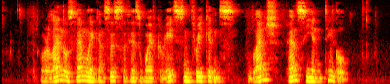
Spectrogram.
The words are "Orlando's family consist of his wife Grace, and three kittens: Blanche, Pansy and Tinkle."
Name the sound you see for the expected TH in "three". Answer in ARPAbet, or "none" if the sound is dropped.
TH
